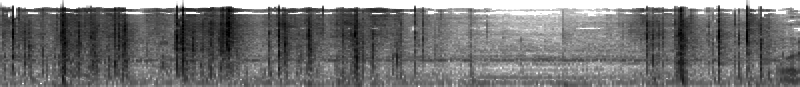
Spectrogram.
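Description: Plastic dog-treat pouch crinkling and crackling as it is handled and turned over in the hand. The sharp crackles come in two clusters, through the first couple of seconds and again near the end.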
